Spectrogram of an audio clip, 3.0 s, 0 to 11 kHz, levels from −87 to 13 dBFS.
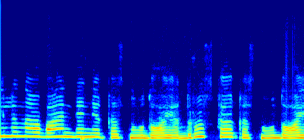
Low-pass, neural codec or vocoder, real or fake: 9.9 kHz; none; real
